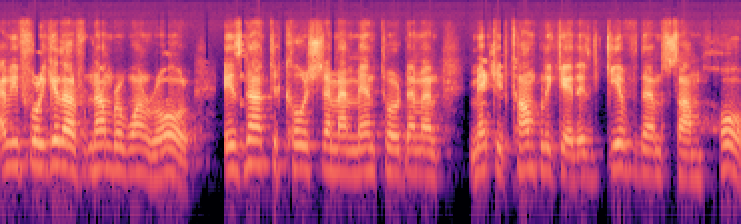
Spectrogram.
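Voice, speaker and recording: Against a quiet background, a man with a Persian accent speaks at a moderate pace in a fairly high pitch. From Iran. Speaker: business leader, guest speaker. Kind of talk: interview. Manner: animated.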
